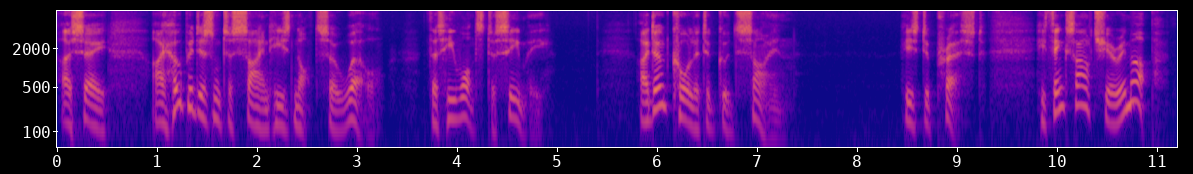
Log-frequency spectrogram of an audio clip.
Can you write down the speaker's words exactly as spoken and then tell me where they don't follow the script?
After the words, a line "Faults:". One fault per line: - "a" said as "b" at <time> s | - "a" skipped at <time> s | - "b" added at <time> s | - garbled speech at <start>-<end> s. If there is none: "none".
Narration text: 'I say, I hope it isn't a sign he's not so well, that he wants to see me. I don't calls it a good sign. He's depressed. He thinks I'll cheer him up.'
'I say, I hope it isn't a sign he's not so well, that he wants to see me. I don't call it a good sign. He's depressed. He thinks I'll cheer him up.'
Faults:
- "calls" said as "call" at 6.2 s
